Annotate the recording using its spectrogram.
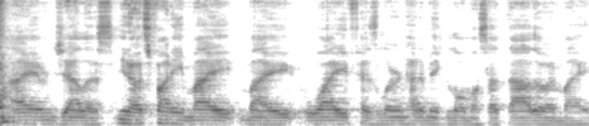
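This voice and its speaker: Speaking with a Spanish accent, a man talks at a fairly quick pace in a fairly low pitch. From Peruvian family. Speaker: podcast host. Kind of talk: casual chat.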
